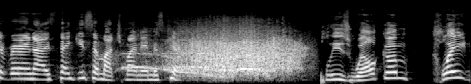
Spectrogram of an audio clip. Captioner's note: audience applause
